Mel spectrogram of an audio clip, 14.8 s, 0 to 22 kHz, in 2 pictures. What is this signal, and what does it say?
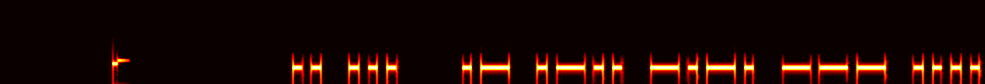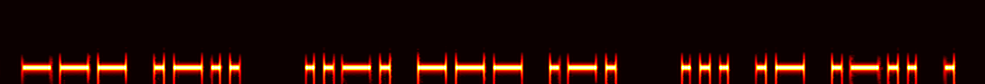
Morse code, heard as a keyed tone, about 17 wpm, 700 Hz. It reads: IS ALCOHOL FOR SALE
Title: Sentences from Top 1400 Words 17wpm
